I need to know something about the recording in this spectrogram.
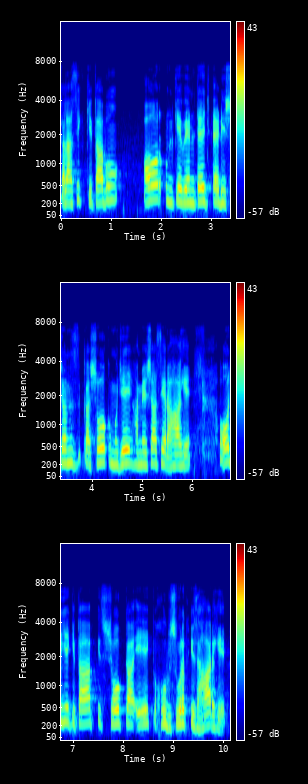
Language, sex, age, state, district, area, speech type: Urdu, male, 18-30, Uttar Pradesh, Saharanpur, urban, spontaneous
